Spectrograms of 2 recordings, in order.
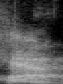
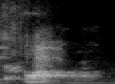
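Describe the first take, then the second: First: The vowel is a flat 'a' as in cat. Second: The vowel is an open 'ah' sound. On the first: The speaker calls it wrong. "it ain't cap either" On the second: The speaker calls it right. "It's Ka"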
